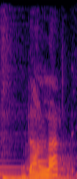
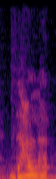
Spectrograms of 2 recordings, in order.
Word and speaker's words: Dalat: So my mother said, "Oh, why do we call it Dalat? Because everybody knows already pronounced Dallas. So if you say Dallas, it's very much like Dalat, like Dallas.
